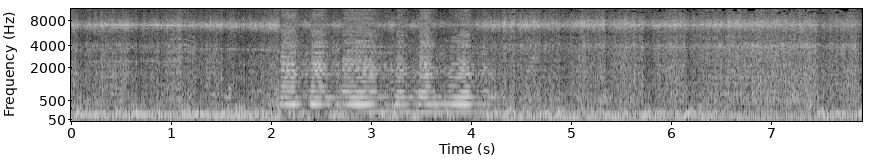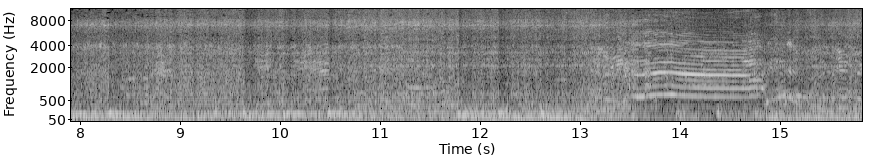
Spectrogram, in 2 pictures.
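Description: A large truck engine rumbles steadily nearby.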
